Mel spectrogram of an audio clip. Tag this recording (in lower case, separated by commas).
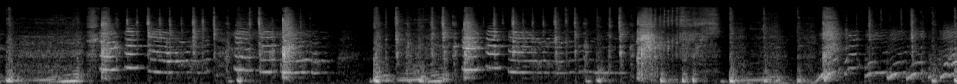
beatboxing, inside a small room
